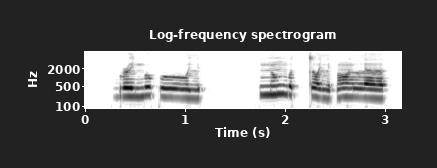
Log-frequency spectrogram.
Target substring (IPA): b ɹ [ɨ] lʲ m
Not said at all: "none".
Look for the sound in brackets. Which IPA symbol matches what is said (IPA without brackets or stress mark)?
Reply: ɨ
